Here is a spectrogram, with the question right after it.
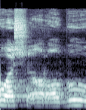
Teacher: وَشْرَبُوا را کو پر پڑھیں گے، زبر ہے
